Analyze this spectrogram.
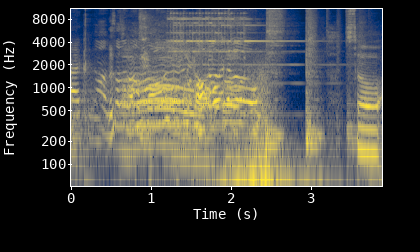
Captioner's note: group groaning; alarm ringing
